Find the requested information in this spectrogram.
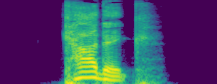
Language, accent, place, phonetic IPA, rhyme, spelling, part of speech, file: German, Germany, Berlin, [ˈkadɪk], -adɪk, Kaddig, noun, De-Kaddig.ogg
- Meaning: juniper (Juniperus communis)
